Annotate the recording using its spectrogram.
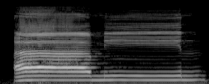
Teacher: hamzahnya mad, mimnya mad, tapi enggak pakai tasdid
